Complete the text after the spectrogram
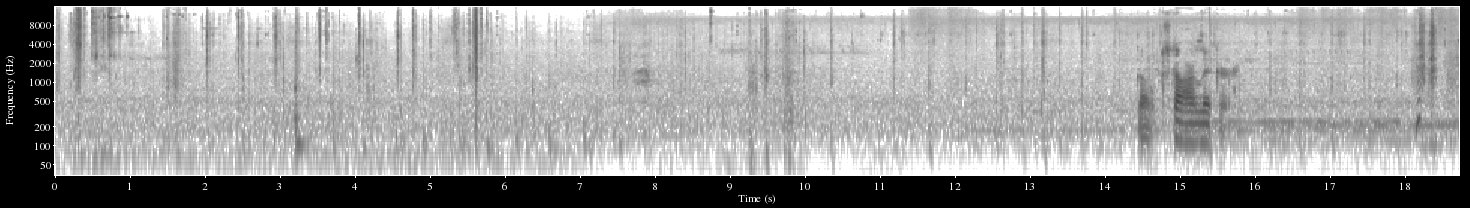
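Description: Footsteps tread on a hard floor and wet pavement.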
